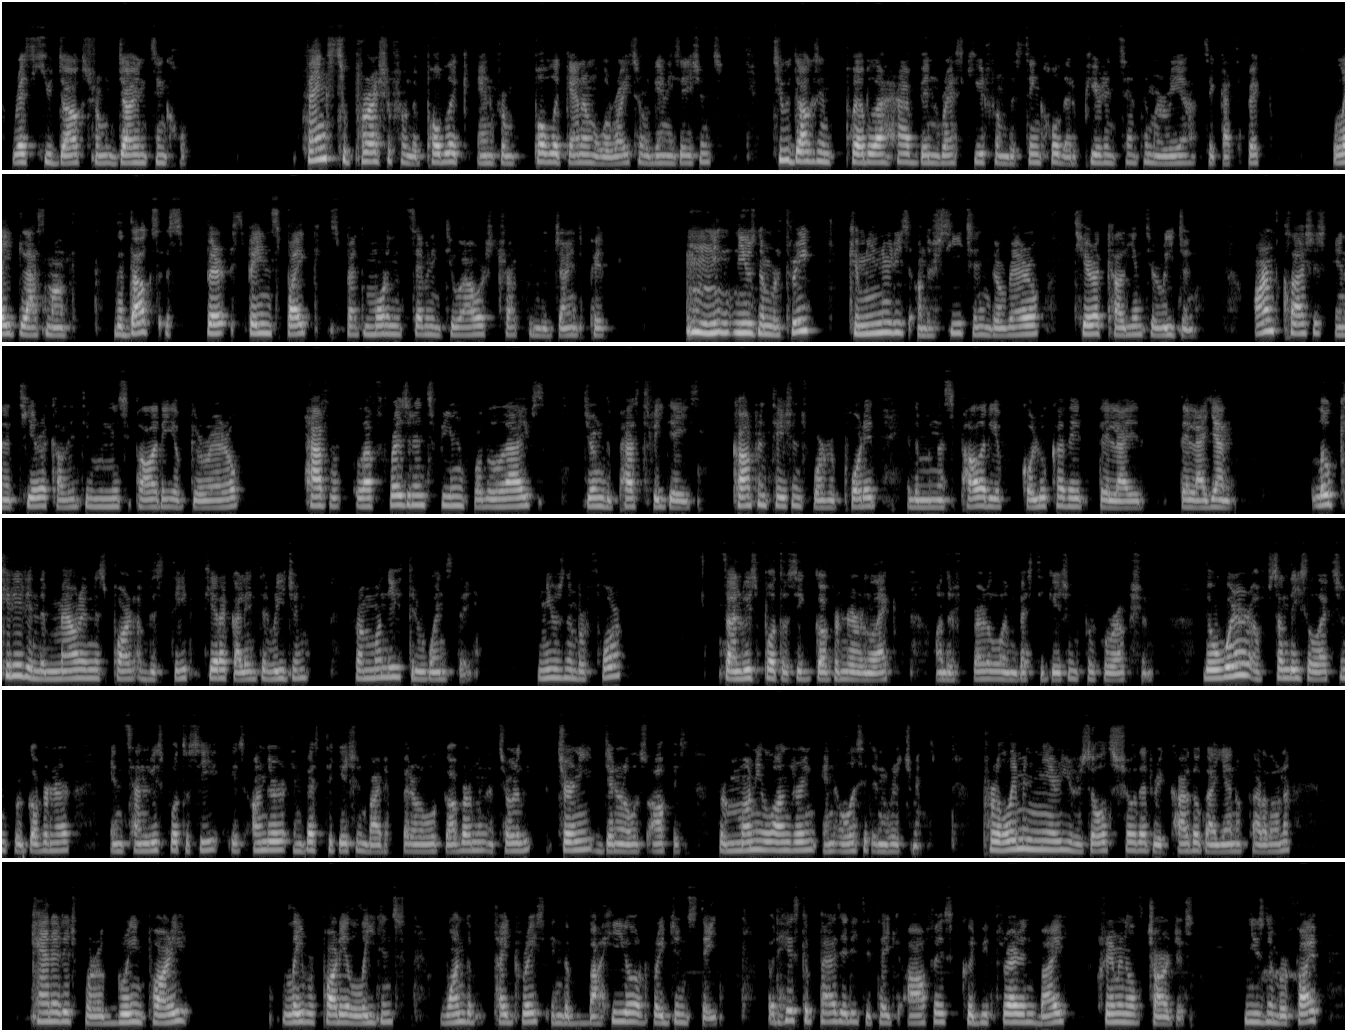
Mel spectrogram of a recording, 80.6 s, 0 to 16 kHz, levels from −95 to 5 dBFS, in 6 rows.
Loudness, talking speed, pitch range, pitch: -34 LUFS, 140 wpm, 165-195 Hz, 180 Hz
